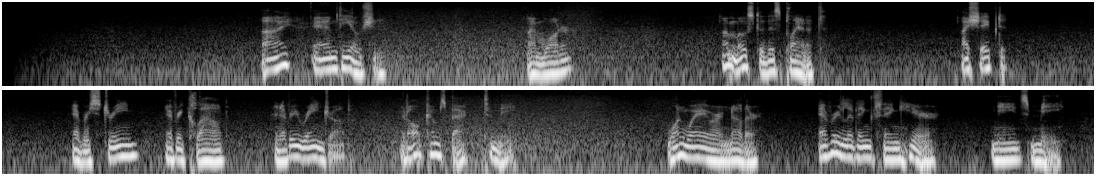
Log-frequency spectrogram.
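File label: English US male; character; the ocean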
